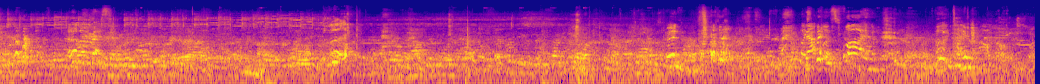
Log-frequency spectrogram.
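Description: Young people talk and laugh nearby in a room with a slight echo.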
